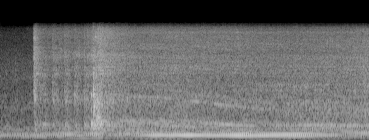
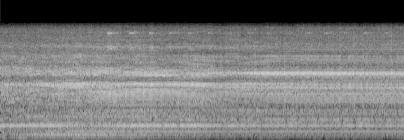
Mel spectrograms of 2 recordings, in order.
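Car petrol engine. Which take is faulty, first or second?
second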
